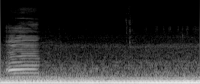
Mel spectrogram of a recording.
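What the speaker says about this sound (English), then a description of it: "I don't know if you guys can hear the exhaust. It is quite loud" Loud, steady low exhaust drone from a moving Ford Fiesta ST fitted with an aftermarket exhaust mod, heard from inside the car with a voice briefly over it at the start.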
